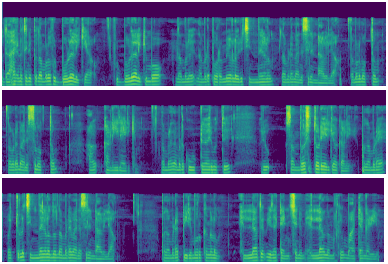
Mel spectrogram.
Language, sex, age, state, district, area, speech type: Malayalam, male, 30-45, Kerala, Palakkad, rural, spontaneous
